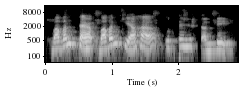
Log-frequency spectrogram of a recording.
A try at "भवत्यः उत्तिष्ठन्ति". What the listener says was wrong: Bhavatyaha uttishtanti. And you are doing the same mistake, adding nakara. Bhavati, bhavatyau, bhavatyaha.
